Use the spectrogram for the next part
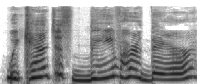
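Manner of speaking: put-on very high, drawn-out child's cry; little boy screaming. A narrator's reading. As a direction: wail in protest, slow and high. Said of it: "he screamed at me".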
